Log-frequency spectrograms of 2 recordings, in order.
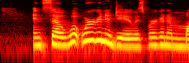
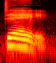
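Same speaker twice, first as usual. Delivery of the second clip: "day" punched and drawn out; punched stress. Shown as a demonstration. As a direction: punch the syllable "day", holding it long. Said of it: "I stressed that. I punched that".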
